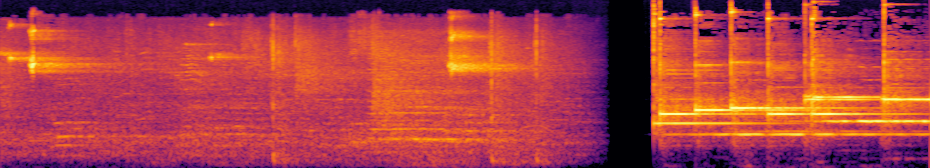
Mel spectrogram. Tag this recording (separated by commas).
Basketball bounce, Music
